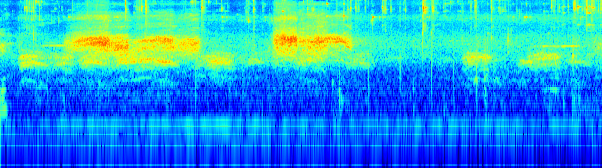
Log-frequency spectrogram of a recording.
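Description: Crows cawing: several harsh caws in quick succession, loudest in the first half, with a couple of fainter ones near the end.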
